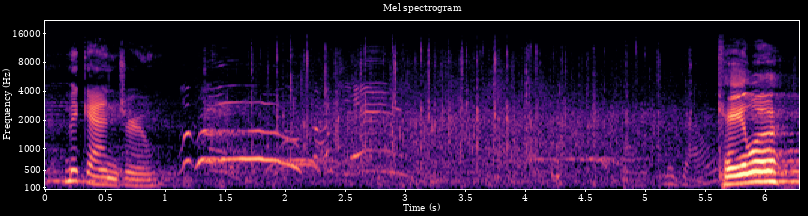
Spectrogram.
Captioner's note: crowd applauding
